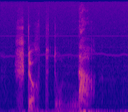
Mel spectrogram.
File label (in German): Narr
